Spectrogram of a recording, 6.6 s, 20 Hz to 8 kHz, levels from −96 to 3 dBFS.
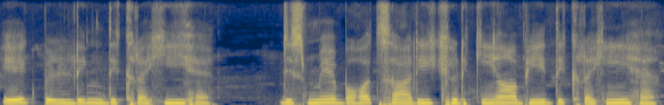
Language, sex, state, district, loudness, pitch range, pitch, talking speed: Hindi, female, Uttar Pradesh, Lucknow, -13 LUFS, 225-240 Hz, 235 Hz, 115 wpm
